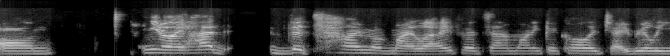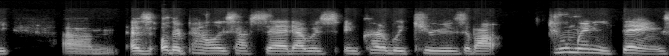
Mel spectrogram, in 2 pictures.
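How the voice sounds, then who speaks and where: A woman with a Spanish accent speaks at a fairly quick pace and medium pitch, with fairly even intonation, in a dry, close sound with no echo and a quiet background. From Spain. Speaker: transfer student panelist. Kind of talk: panel talk.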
